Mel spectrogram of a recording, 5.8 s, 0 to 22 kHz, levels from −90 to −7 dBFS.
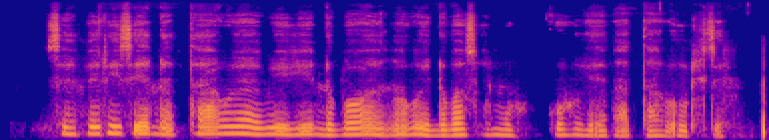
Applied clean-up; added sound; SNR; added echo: neural mask model Resemble Enhance denoiser.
